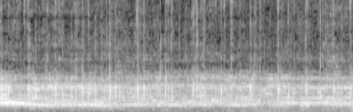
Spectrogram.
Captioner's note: crowd cheering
